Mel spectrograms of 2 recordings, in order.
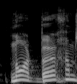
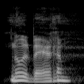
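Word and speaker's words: Noardburgum: Vandaag zenden we live uit vanuit het dorp Noord-Burgum, zeg ik dat goed? – Dat zeg je helemaal goed. Dat is... – In het Nederlands klinkt het net anders. – Noord-Burgum. – Noord-Burgum, inderdaad.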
